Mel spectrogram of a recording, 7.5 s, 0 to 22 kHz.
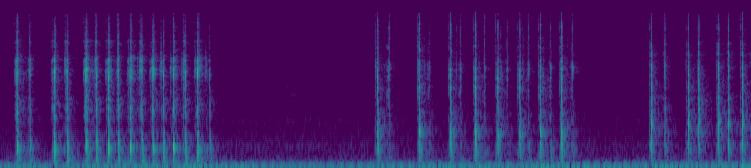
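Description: A single gloved fingertip presses and taps individual plastic keycaps on a full-size black Razer Huntsman V2 Analog mechanical gaming keyboard, with a hollow housing and switches on a metal and plastic frame, lying flat on a white table. Three runs of quick, sharp, bright clicks are heard, separated by short quiet pauses. Each click is dry and dies away almost instantly, with little low-end thump.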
